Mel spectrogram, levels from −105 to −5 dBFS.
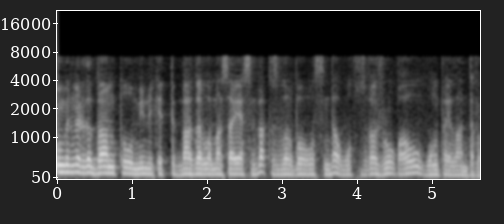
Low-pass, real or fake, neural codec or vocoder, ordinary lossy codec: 7.2 kHz; fake; codec, 16 kHz, 1.1 kbps, Voila-Tokenizer; none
